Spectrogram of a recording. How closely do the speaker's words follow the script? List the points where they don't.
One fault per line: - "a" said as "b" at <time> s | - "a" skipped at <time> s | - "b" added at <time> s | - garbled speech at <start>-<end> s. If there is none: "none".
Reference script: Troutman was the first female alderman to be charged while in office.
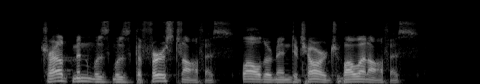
- "was" added at 1.2 s
- "female" said as "office" at 1.8 s
- "be" skipped at 3.0 s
